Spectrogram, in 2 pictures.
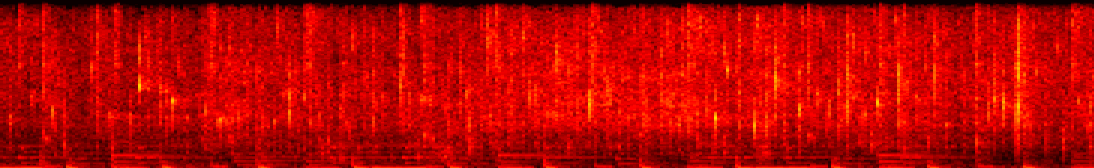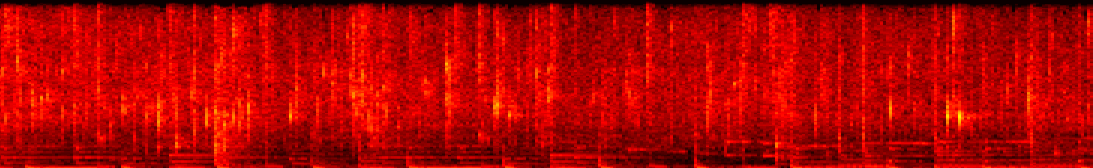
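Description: Food sizzling and crackling in hot oil in a frying pan, stirred now and then with a spatula.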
